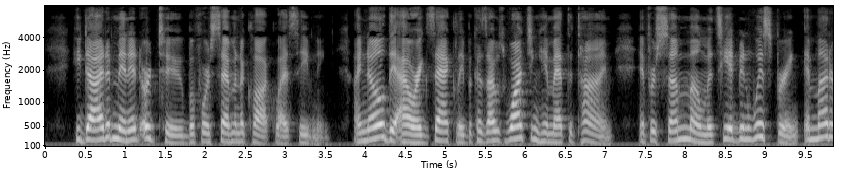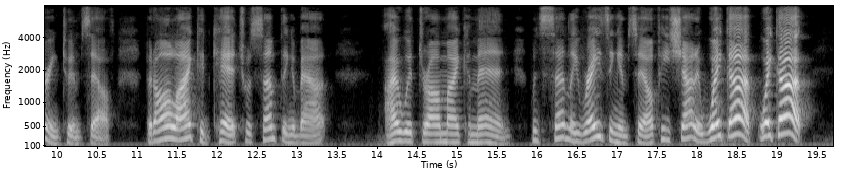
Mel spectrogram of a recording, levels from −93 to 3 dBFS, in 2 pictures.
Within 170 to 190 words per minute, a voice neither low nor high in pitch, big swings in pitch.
No: average, 175 wpm; high, 195 Hz; wide, 5.9 semitones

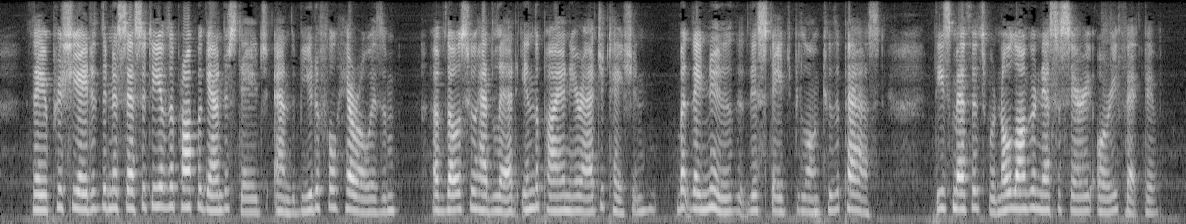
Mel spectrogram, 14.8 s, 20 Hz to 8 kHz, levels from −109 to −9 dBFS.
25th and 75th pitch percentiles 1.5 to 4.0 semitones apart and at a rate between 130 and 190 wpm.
Yes: average, 3.2 semitones; average, 160 wpm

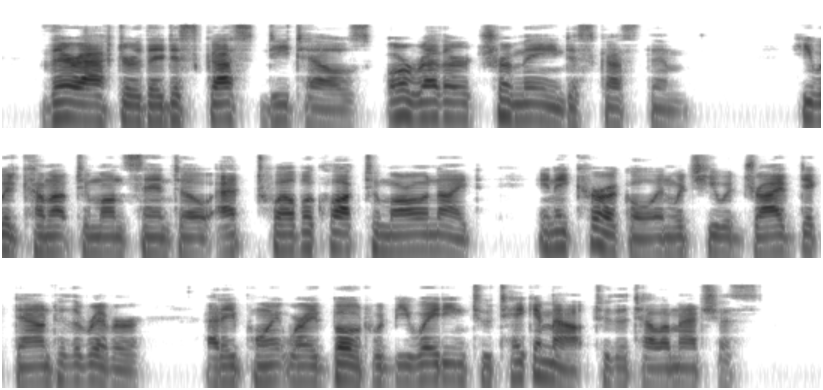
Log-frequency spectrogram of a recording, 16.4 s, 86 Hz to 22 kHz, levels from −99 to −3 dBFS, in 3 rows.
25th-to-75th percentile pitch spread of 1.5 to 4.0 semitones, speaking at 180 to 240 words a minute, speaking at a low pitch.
Yes: average, 2.8 semitones; average, 185 wpm; low, 115 Hz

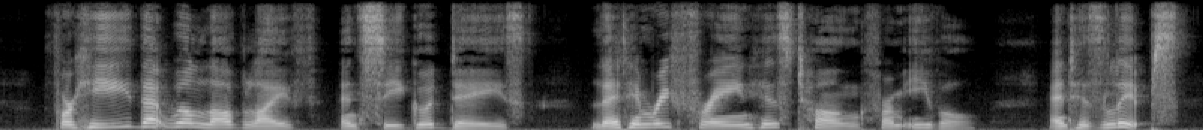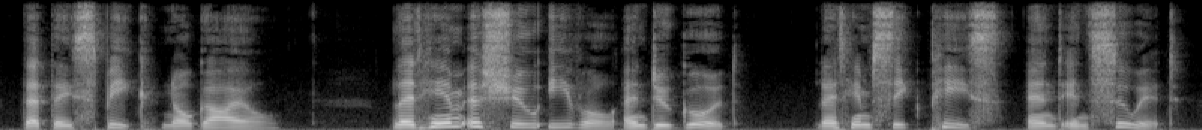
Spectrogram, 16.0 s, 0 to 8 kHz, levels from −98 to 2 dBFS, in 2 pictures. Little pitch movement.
No: average, 4.6 semitones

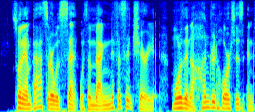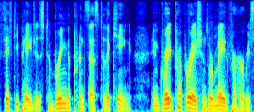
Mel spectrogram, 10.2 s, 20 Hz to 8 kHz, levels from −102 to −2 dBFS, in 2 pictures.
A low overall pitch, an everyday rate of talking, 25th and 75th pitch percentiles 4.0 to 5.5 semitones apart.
Yes: low, 120 Hz; average, 190 wpm; average, 4.3 semitones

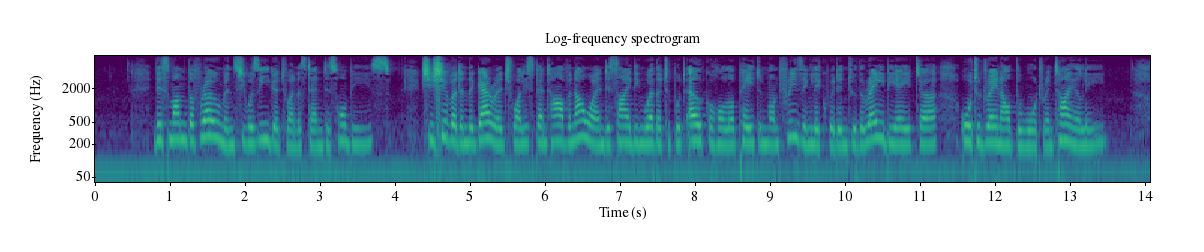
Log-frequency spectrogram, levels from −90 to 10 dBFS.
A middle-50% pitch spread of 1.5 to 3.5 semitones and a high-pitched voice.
Yes: narrow, 2.6 semitones; high, 205 Hz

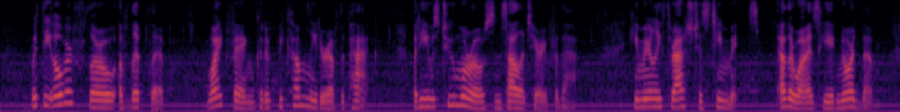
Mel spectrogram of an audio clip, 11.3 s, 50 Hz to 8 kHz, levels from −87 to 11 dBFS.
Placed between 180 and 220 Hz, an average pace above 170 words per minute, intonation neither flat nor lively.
Yes: high, 190 Hz; average, 180 wpm; average, 3.4 semitones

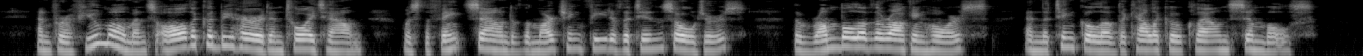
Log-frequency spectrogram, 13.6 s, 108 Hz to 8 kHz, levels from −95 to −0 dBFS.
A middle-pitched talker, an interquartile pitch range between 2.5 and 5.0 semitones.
Yes: medium, 180 Hz; average, 3.0 semitones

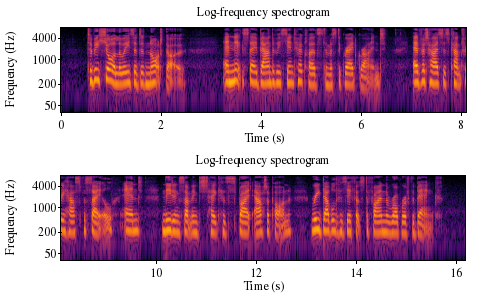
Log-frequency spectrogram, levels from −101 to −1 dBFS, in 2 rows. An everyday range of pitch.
No: narrow, 2.1 semitones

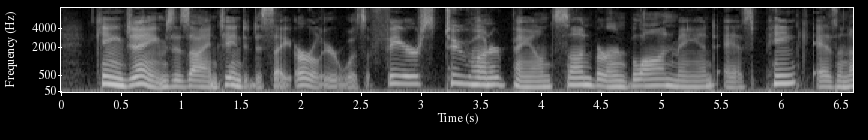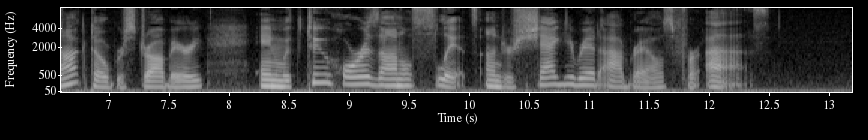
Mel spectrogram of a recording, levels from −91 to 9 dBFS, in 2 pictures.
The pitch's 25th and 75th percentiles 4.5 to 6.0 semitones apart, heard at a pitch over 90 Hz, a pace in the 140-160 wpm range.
Yes: average, 5.2 semitones; medium, 185 Hz; average, 155 wpm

